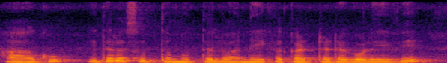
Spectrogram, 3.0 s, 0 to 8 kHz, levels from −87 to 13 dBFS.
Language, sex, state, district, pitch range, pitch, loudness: Kannada, male, Karnataka, Bidar, 160-200 Hz, 165 Hz, -15 LUFS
